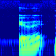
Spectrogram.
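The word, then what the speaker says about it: ILLIT: And in terms of like listening, I think I'm getting more into like Ilit. Ilit? Is that how you say it? – Yeah.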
